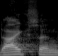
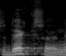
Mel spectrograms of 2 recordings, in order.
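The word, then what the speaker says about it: Dyksen: and her name was i think i've pronounced it dycheson but it's dixon it's serena dixon it's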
